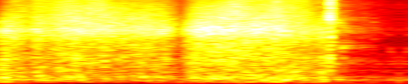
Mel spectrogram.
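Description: Two spells of rustling noise, each just under a second, with a sharp click near the end.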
